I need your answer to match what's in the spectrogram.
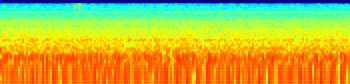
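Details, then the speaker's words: Biasi Riva HE boiler with a flashing red airflow-fault light, case off: even, heavy low rumble with a rough churning edge as the fan strains through water built up in the recuperator from a blocked condensate line, making the flame go out. "so we could hear that noise that's why we could he that noise before that was a water inside here the fan trying to blow through the C recuperator because of the water build up"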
